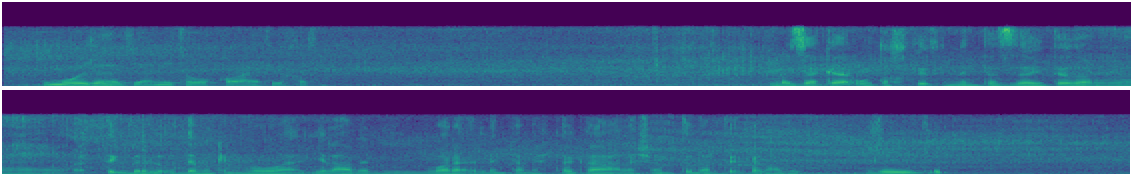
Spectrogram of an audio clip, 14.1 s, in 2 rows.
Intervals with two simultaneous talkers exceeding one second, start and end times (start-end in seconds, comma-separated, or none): none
